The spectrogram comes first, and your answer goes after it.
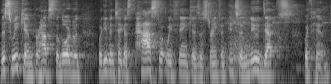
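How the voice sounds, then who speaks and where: Over noticeable background noise and audible room echo, a man with a fairly high pitch talks at a very slow pace with fairly even intonation. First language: English (speaking French). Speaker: guest preacher. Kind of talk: sermon. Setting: church.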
